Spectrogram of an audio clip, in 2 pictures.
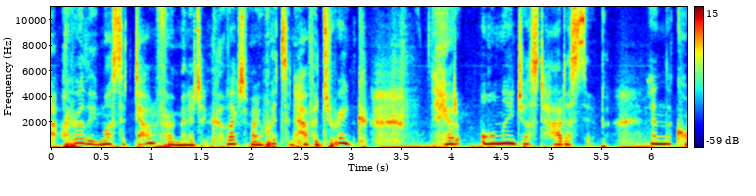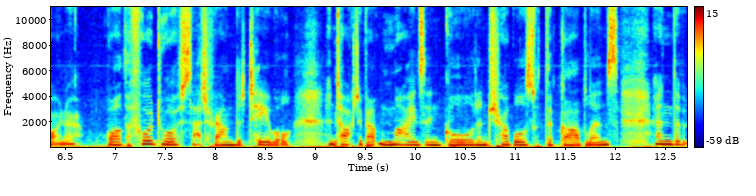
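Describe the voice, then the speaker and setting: Over noticeable background noise, a woman with a fairly high pitch and ordinary pitch variation speaks at a fairly quick pace. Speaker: ASMR audiobook reader. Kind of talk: audiobook narration.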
